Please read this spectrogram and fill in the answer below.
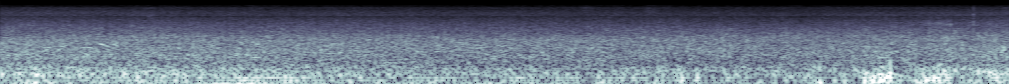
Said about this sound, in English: Got a little wave down here today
